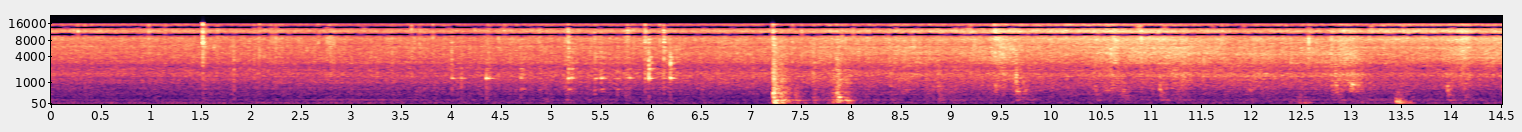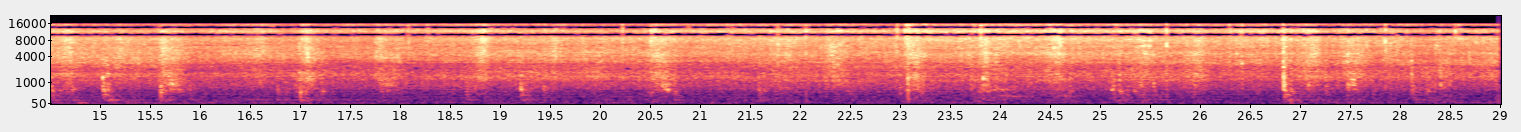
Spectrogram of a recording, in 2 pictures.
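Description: Beef and noodles sizzling in a frying pan while being stirred and tossed, with frequent light clicks of the utensil against the pan. Two heavier knocks come about seven and eight seconds in, and another a few seconds later.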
